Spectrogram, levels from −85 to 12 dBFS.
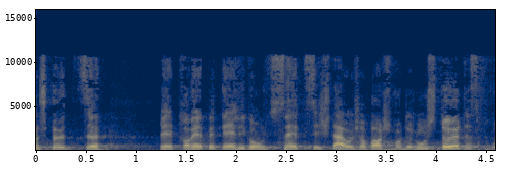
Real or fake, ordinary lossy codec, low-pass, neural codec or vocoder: fake; MP3, 48 kbps; 10.8 kHz; codec, 24 kHz, 3 kbps, HILCodec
